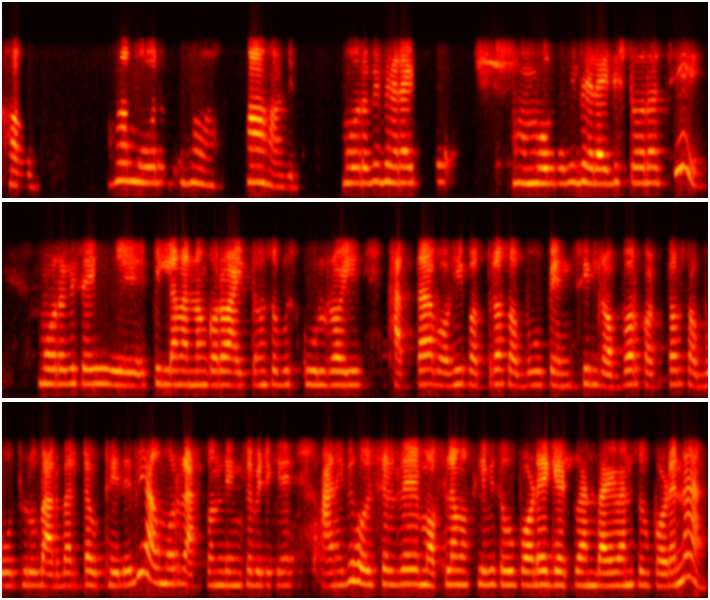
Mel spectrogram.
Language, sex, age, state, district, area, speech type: Odia, female, 45-60, Odisha, Sundergarh, rural, conversation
